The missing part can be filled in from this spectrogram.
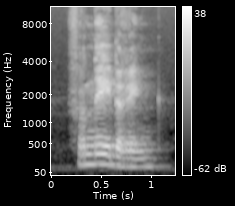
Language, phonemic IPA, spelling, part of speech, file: Dutch, /vərˈnedəˌrɪŋ/, vernedering, noun, Nl-vernedering.ogg
- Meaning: humiliation, either active or passive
